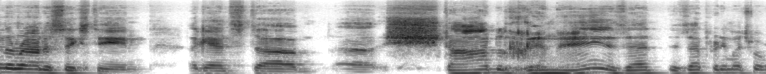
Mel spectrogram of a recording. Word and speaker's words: Stade Rennais: So we're in the round of 16 against Stade Rennais.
